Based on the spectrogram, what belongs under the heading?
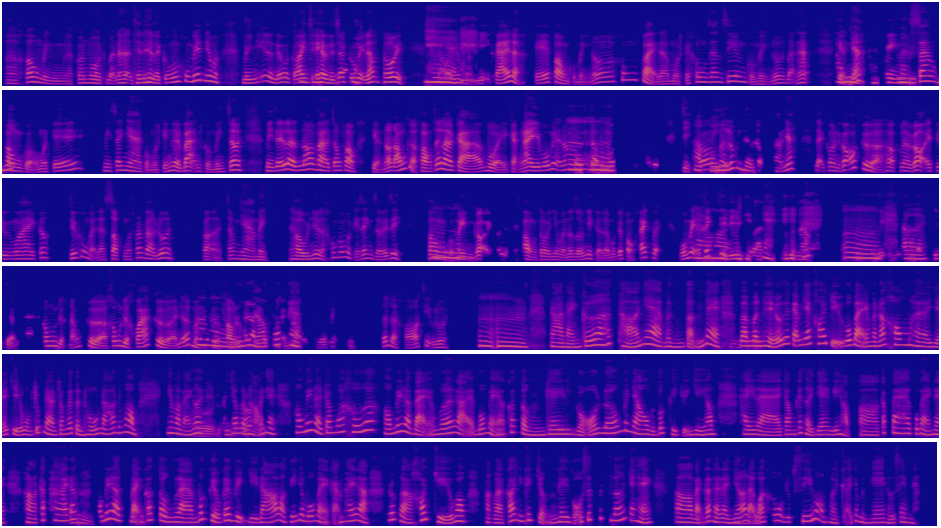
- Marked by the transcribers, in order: laughing while speaking: "thế nên"; tapping; laughing while speaking: "chị em"; laugh
- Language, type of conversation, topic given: Vietnamese, advice, Làm sao để đặt ranh giới lành mạnh với người thân?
